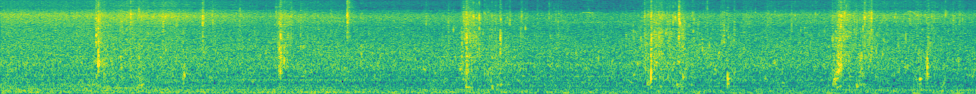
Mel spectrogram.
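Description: A fishing reel ticks and clicks as line is wound in.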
